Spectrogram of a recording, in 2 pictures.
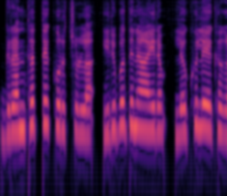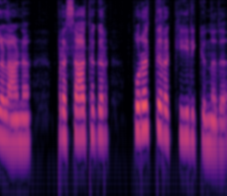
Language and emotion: Malayalam, neutral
